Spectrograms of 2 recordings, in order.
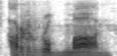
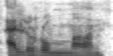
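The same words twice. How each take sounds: First: Ar-rumman with a doubled r and no l; ar-rumman, l merged into the r; correct ar-rumman. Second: Al-rumman with a clear l before the r; al-rumman with the l sounded; wrong al-rumman. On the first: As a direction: say ar-rumman as arr-rumman. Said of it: "not al-rumman". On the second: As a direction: keep the l in al-rumman as a mistake. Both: Shown as a demonstration.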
